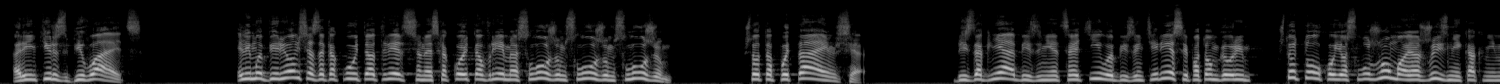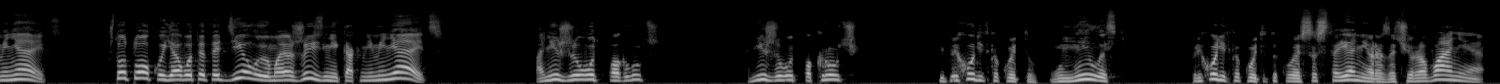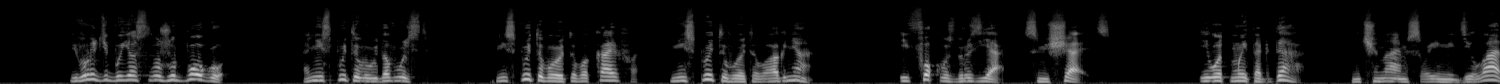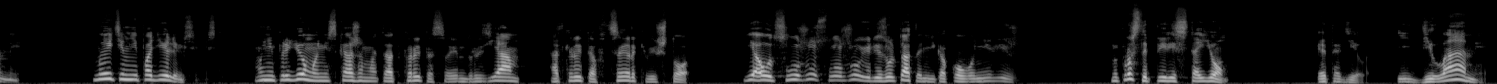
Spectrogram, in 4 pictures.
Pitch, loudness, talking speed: 175 Hz, -25 LUFS, 120 wpm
